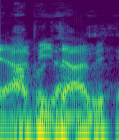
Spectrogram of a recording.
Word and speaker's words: Abu Dhabi: the fight this Saturday was in Abu Dhabi. Is that how you say it? Abu Dhabi? – Yeah.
